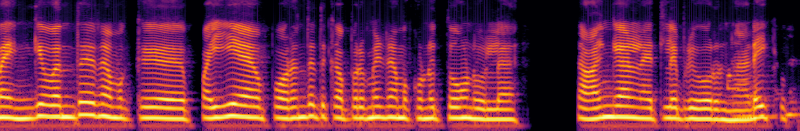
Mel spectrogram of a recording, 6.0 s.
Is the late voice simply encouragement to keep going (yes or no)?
yes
